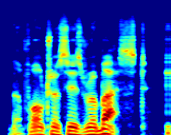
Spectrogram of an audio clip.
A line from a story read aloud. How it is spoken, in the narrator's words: Gilliman went on, a little stiffly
